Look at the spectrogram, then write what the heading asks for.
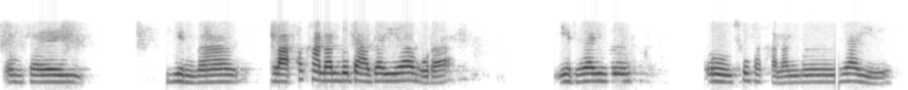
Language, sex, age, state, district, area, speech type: Bodo, female, 45-60, Assam, Kokrajhar, urban, conversation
